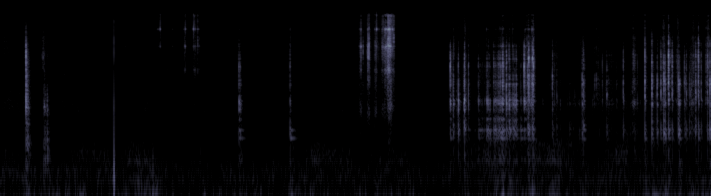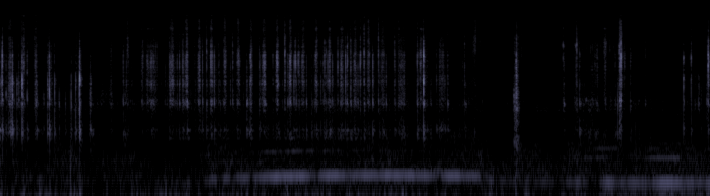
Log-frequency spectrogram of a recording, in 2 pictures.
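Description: Small metal tools and bearing parts clicking and clattering as they are handled, with a dense run of rapid clicking through the middle. A low steady hum comes in about two-thirds through.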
